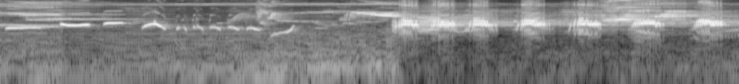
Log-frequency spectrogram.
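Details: Slowed Oriental magpie-robin song used to goad a reluctant bird into singing and fighting: twittering wavy notes at first, then harsh rhythmic chattering notes repeated about twice a second in a steady series.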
